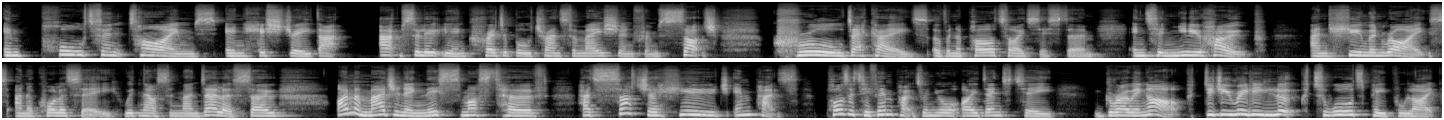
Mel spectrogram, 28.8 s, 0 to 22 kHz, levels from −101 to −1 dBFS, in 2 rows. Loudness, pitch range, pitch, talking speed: -22 LUFS, 185-240 Hz, 210 Hz, 110 wpm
